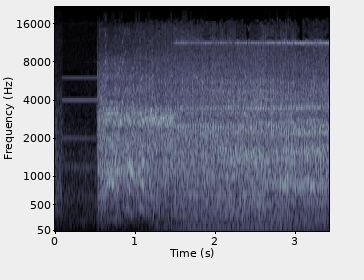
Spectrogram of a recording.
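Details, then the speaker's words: Audi TT with freshly rebuilt engine, first start during warm-up: catches and idles under a loud steady hiss of air sucked in via the dipstick tube, oil cap pulled down by excess crankcase vacuum; crankcase vacuum leak. "So, can you hear the air sucking in?"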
